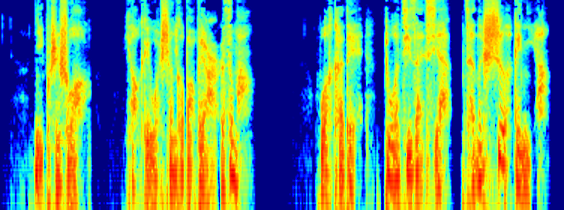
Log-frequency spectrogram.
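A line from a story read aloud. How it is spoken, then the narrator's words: Playful whisper. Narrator (Chinese): 笑着凑到我的耳边轻声说道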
